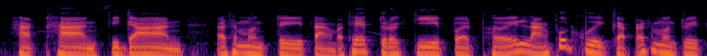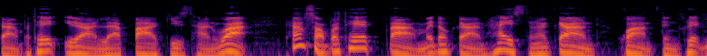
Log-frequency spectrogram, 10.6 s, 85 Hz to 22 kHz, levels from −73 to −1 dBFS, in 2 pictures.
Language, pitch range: Thai, 100-135 Hz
